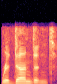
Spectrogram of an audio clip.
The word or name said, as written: redundant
